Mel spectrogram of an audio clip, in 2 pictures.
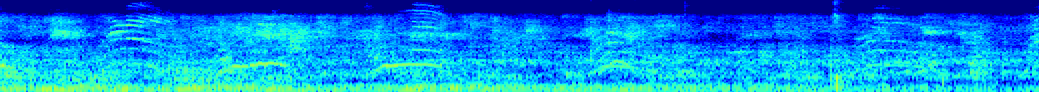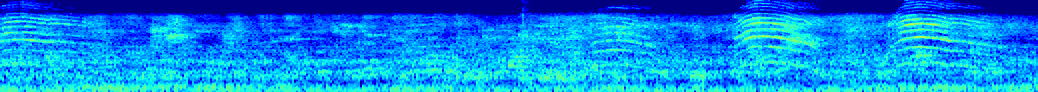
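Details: Domestic kittens while their mother cat moves them: repeated high, arched mewing calls in short bursts across the recording, some stacked and overlapping, with steady low background hum and a faint click.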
